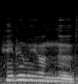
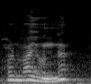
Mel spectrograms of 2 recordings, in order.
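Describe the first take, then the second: First: The name is said in a Korean-style reading. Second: The name is said in an English-style reading. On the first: The speaker calls it wrong. "콩글리시인 건" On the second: The speaker calls it right. "헐마이온이라고 부르던데요"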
